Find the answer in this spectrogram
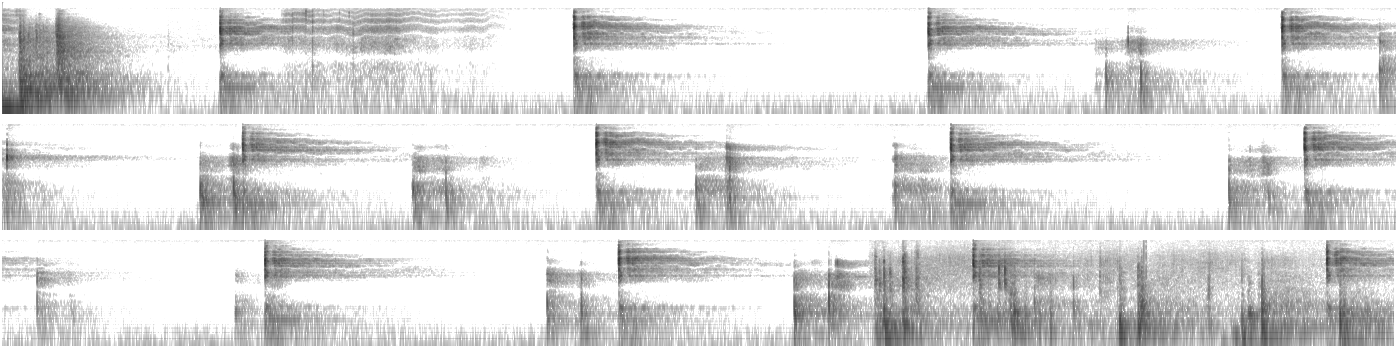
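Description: A wooden door shutting with a heavy thud, then slow, uneven footsteps on a hard floor, echoing in a large panelled room. The steps come about once a second, sometimes two close together.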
